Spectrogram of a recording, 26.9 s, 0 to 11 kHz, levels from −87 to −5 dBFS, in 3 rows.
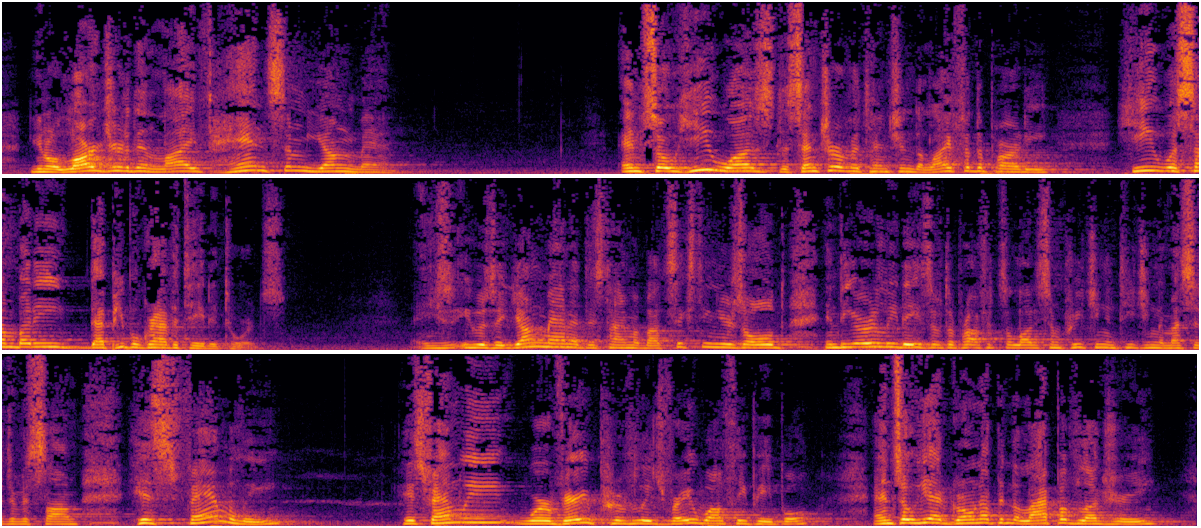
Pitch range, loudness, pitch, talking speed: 170-215 Hz, -20 LUFS, 190 Hz, 170 wpm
